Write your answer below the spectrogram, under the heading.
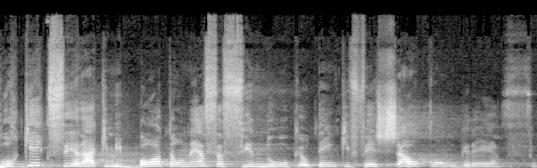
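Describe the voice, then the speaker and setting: This woman talks at a very slow pace. Her voice is high-pitched, with ordinary pitch variation. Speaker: pastor. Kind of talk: sermon. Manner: loud.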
